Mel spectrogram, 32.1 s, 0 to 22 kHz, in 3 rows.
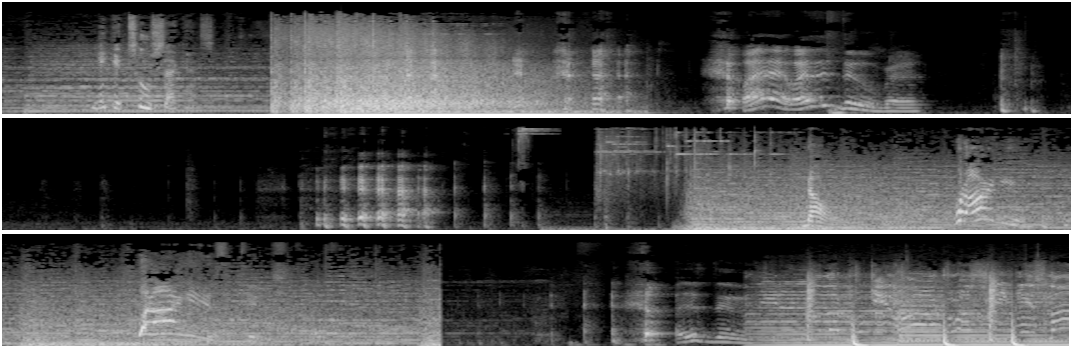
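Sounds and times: low background music: 0.0 - 3.8, 17.5 - 25.8, 28.8 - 32.0
rapid gunfire: 2.7 - 5.5
glass shattering: 15.8 - 18.8.

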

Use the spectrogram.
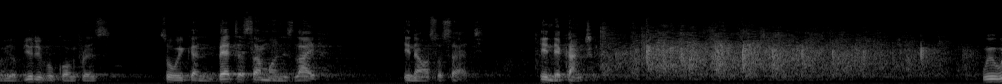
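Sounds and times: audience applause: 6.0 - 10.0.

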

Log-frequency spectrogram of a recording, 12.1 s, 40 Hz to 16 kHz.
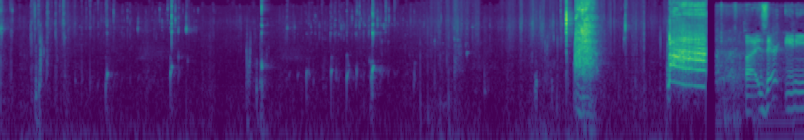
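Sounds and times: man gulping and swallowing: 0.0 - 9.5
man wailing: 10.0 - 10.6.

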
